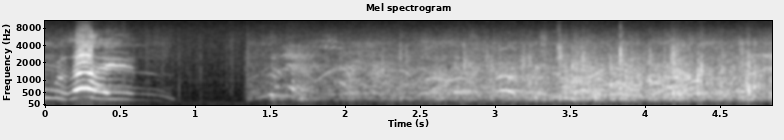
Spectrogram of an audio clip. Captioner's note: group chattering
